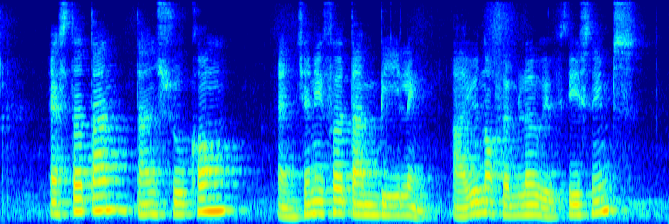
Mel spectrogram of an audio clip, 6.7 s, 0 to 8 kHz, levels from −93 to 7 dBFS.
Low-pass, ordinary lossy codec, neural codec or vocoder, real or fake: none; none; none; real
